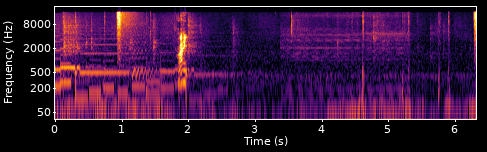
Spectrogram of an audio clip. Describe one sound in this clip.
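Game music plays a bouncy tune.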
